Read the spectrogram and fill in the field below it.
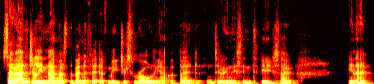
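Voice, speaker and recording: A man's voice: low voice, little pitch movement, fairly quick, vocal fry. A man hosting a podcast in an informal, self-deprecating way. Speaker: podcast host.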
